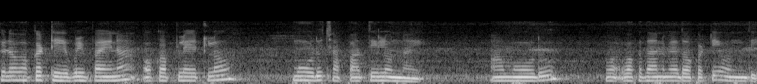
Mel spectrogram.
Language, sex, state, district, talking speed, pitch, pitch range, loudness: Telugu, female, Andhra Pradesh, Srikakulam, 110 wpm, 180 Hz, 170-195 Hz, -16 LUFS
